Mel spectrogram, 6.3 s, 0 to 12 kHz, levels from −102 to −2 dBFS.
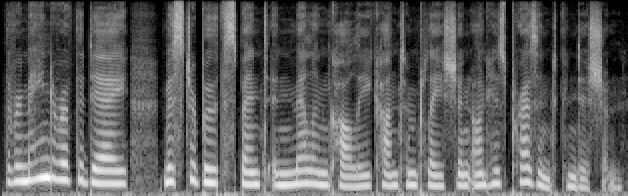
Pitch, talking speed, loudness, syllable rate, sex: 215 Hz, 145 wpm, -17 LUFS, 4.4 syllables/s, female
